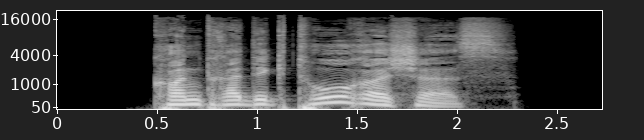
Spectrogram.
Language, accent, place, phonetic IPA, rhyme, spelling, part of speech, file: German, Germany, Berlin, [kɔntʁadɪkˈtoːʁɪʃəs], -oːʁɪʃəs, kontradiktorisches, adjective, De-kontradiktorisches.ogg
- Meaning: strong/mixed nominative/accusative neuter singular of kontradiktorisch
